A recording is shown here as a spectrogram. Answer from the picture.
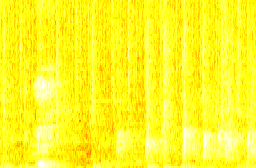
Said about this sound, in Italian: Sì, sì, sono timidi di applausi qua, i camini inibiscono in qualche modo.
